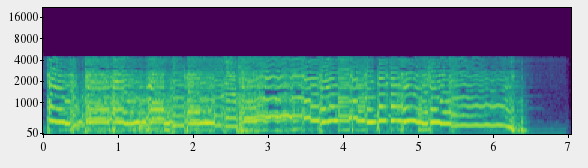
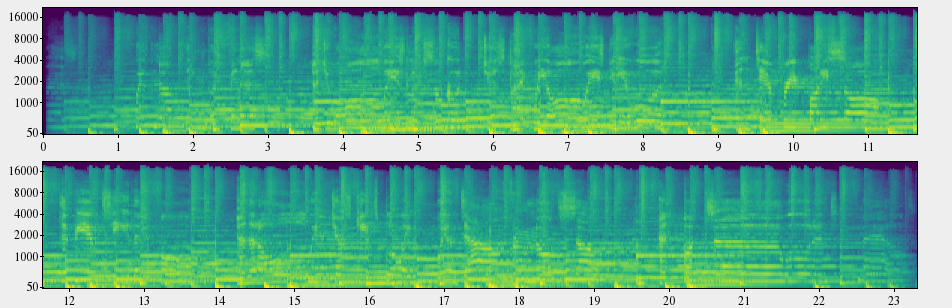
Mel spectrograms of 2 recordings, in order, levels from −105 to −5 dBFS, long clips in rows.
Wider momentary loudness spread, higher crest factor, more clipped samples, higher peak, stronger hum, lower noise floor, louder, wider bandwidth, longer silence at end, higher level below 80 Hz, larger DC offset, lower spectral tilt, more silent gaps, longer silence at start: about the same, 6 LU vs 7 LU; about the same, 14 dB vs 16 dB; neither; second, -4 dBFS vs 0 dBFS; neither; first, -57 dBFS vs -37 dBFS; about the same, -18 LUFS vs -16 LUFS; second, 4.6 kHz vs 19.5 kHz; first, 0.6 s vs 0.2 s; second, -50 dBFS vs -22 dBFS; neither; first, -10 dB/octave vs -5 dB/octave; neither; second, 0.05 s vs 0.25 s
